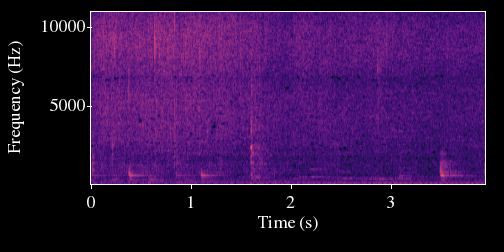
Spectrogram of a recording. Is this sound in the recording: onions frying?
yes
